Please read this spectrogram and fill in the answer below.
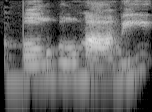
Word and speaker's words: Mogul Mommy: called mogul mommy and so many people have a problem pronouncing that guys it's mogul mommy okay and mogul means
